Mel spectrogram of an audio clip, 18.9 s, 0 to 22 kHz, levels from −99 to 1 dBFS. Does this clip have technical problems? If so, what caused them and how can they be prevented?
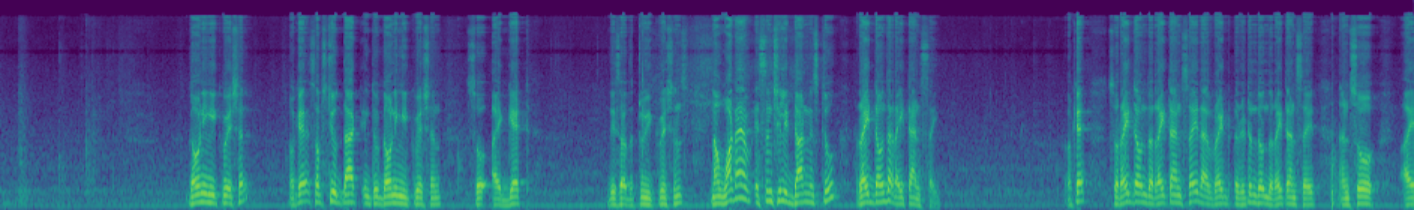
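Yes. Throughout, a bright metallic fizz sits about 21 dB below the sound and follows its level. This is imaging from sample-and-hold upsampling: each sample was simply repeated without smoothing, which points to 16 kHz audio raised to 44.1 kHz, so a mirrored copy fills 8 to 16 kHz. Prevent it by upsampling with a proper interpolating low-pass filter instead of sample repetition.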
